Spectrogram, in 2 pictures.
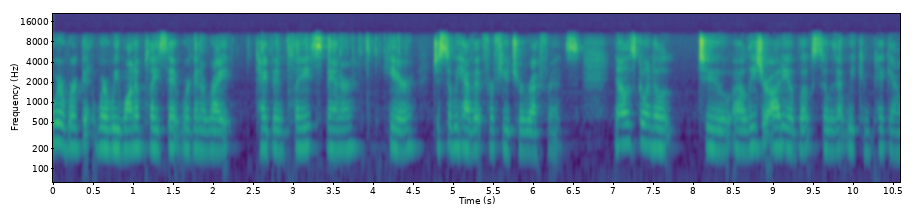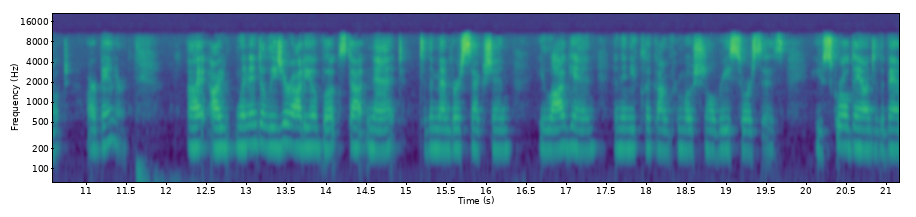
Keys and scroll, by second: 11.0-11.4 scroll up 1, 15.1 scroll down 1, 20.1-20.5 scroll down 1.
